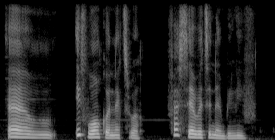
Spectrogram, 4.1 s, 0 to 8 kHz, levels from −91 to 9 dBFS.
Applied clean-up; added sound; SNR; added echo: neural separator model SepFormer DNS4.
